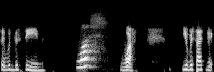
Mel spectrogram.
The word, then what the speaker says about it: و: Was. Was. You recited it correctly. Often it's mispronounced or wrongly said as a v, like vasvasil. So it's like a letter W, wa, as you rightly said, was.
